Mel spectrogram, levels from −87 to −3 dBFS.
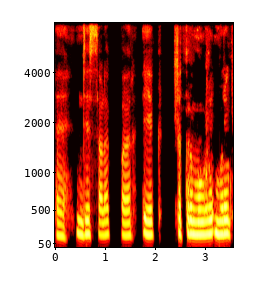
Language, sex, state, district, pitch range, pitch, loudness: Hindi, male, Uttar Pradesh, Budaun, 165-180 Hz, 175 Hz, -17 LUFS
